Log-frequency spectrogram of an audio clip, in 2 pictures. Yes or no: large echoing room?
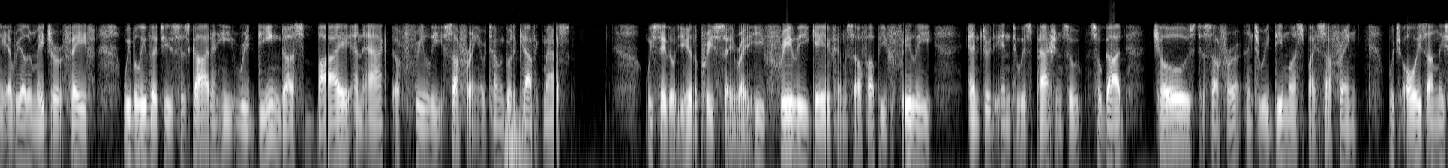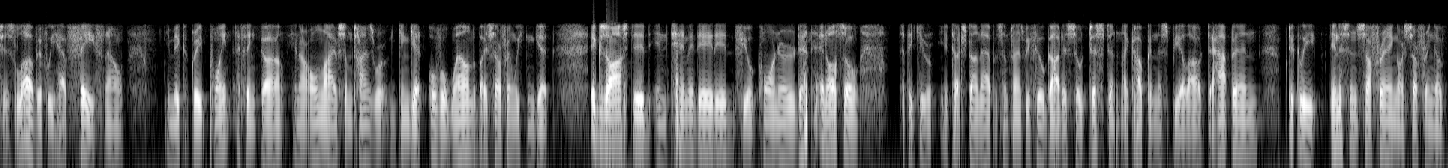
no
